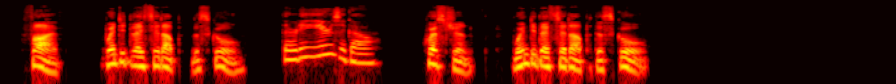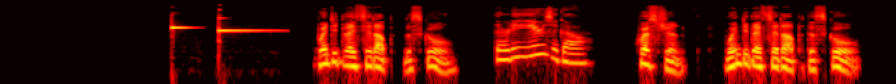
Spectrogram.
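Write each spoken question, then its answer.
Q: When did they set up the school?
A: 30 years ago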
